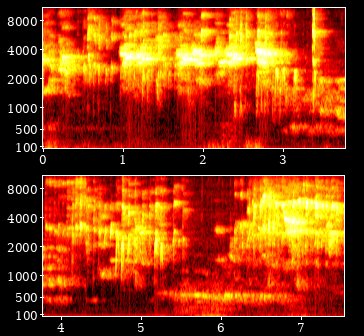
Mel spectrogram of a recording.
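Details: Caged budgerigars chirping at feeding time, a busy flock chatter of rapid warbled twitters and sharp squeaky notes, with short harsh buzzy calls and faint wing or cage rustles.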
